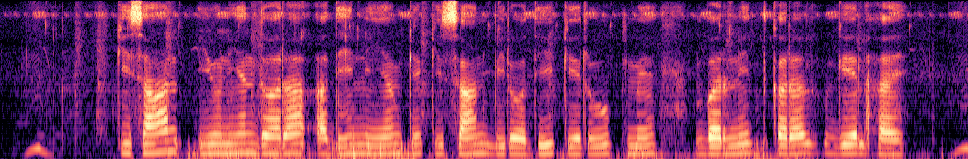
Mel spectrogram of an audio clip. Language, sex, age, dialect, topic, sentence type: Magahi, male, 25-30, Southern, agriculture, statement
